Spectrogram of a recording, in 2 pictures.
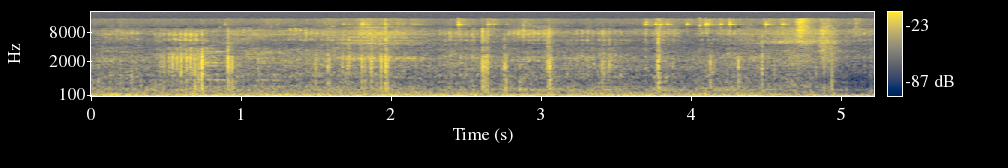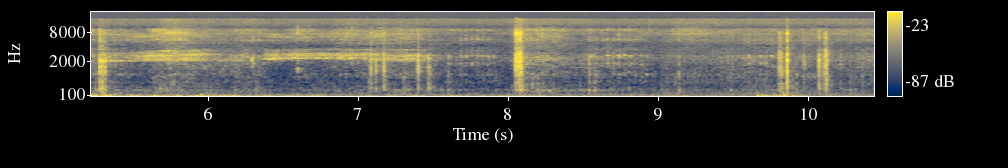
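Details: Domestic cat purring, a deep steady rumble pulsing about twice a second that gradually softens toward the end, with a faint higher tone briefly in the middle.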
